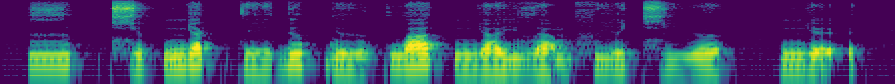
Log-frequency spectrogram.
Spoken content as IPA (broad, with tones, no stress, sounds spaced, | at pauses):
ɣ ɨ˦˥ k̚ t͡ɕ ə˨˩ t̚ ɲ a˦˥ k̚ t̪ e̤˨˩ ɗ ɨ˦˥ p̚ l ɨ˧˩ ə̯ k w a˦˥ t̚ ɲ a˨˦ j l a̰˧˨ m f i˧ ə̯ t͡ɕ i˧˩˨ ə̯ | ɲ ɛ̰˧˨ ʔ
